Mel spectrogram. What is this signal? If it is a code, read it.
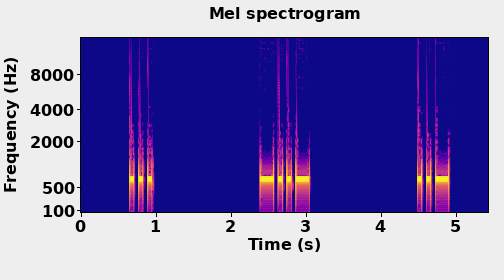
Morse code, heard as a keyed tone, about 20 wpm, spaced as for 5 wpm, 700 Hz. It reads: SXU
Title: USA Call Signs - 6 Characters - 8x Character Spacing - 20wpm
